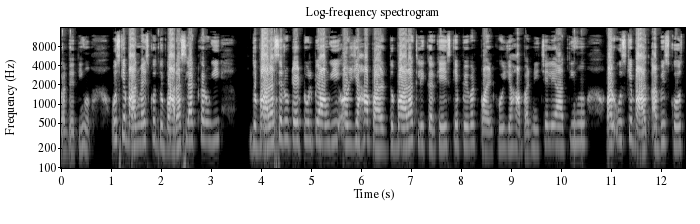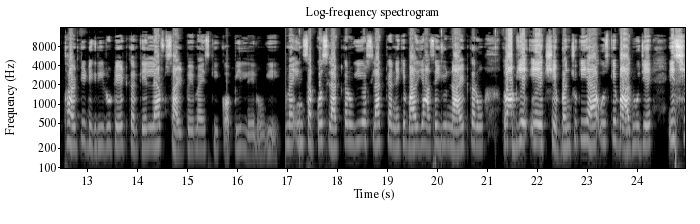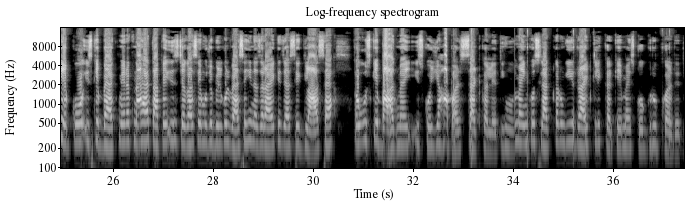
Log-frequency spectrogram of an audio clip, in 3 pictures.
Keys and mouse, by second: 9.8 click, 12.4 click, 30.3 click, 35.3 right click, 37.0 click.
